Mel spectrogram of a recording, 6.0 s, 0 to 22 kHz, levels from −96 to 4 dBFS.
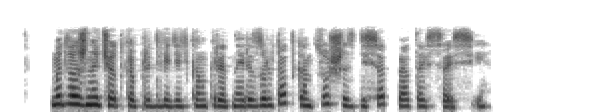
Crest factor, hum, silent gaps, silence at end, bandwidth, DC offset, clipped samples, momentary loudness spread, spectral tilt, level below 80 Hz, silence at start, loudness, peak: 18 dB; none; 3.89-3.97 s; 1.15 s; 8 kHz; under 0.1%; under 0.1%; 10 LU; -3.5 dB/octave; -62 dBFS; 0.5 s; -18 LUFS; -2 dBFS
